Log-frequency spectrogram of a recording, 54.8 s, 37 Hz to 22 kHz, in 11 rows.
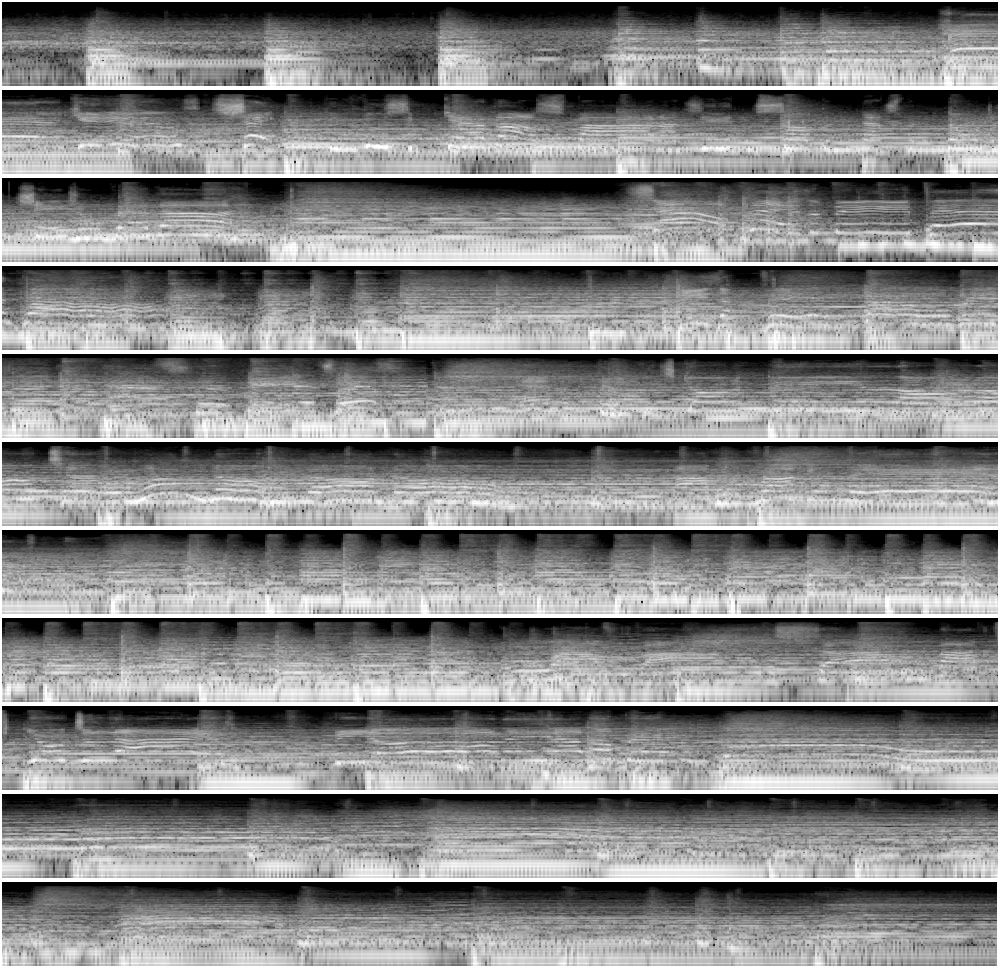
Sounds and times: Exciting music: 0.0 - 54.7
Orchestra: 0.0 - 54.7.

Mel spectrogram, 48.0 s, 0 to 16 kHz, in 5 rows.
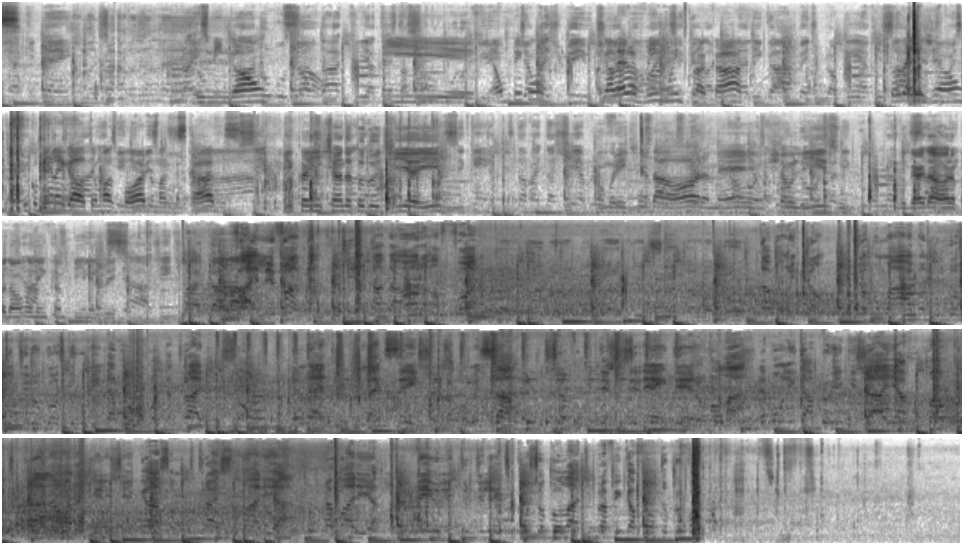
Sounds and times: Music: 0.0 - 45.4
Skateboard: 8.4 - 14.4, 16.0 - 19.0, 20.1 - 47.6.

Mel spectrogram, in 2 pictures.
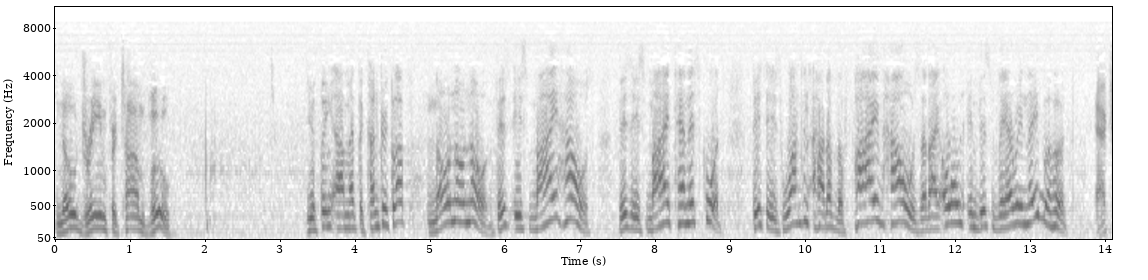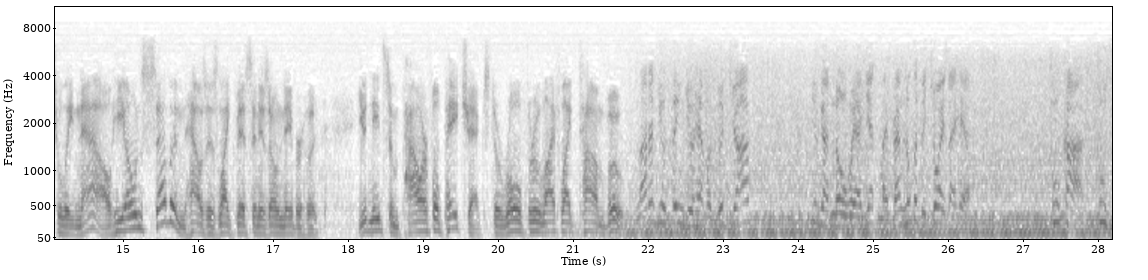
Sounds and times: Speech: 0.0 - 1.6, 3.4 - 23.4, 24.2 - 26.3, 27.4 - 28.1.

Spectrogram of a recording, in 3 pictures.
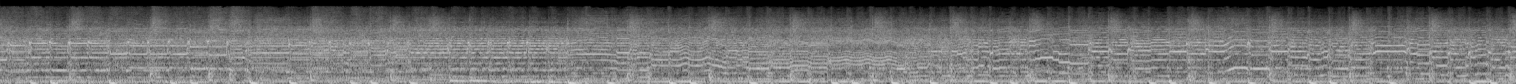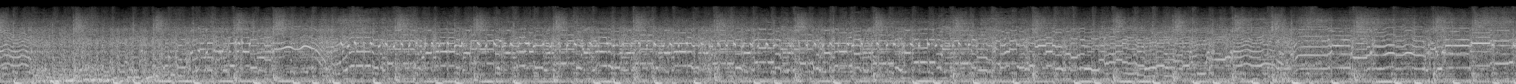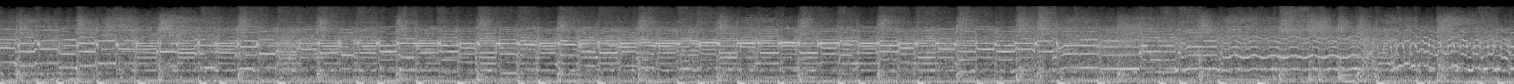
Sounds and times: Electric guitar: 0.0 - 45.4.

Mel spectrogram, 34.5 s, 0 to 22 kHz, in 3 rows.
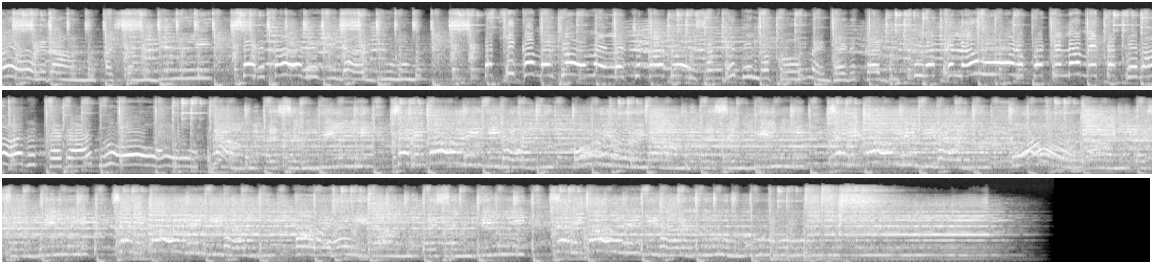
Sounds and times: Music of Asia: 0.0 - 33.3
Singing: 12.7 - 31.5.

